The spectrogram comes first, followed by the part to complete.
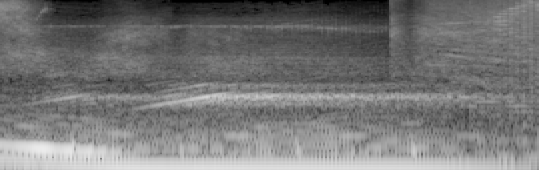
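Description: Electronic logo-reveal sound design: a deep steady rumble under a swelling whoosh, with tones that glide upward in the first half and high hiss that drops away about three seconds in.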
